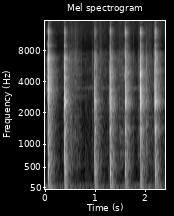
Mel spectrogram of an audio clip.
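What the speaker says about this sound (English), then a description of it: "gentle taps with a brass hammer, though" Brass hammer tapping gently on a Super T10 four-speed transmission gear during a rebuild without a press: seven evenly spaced, crisp metallic taps, close and moderately loud, with no talk.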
